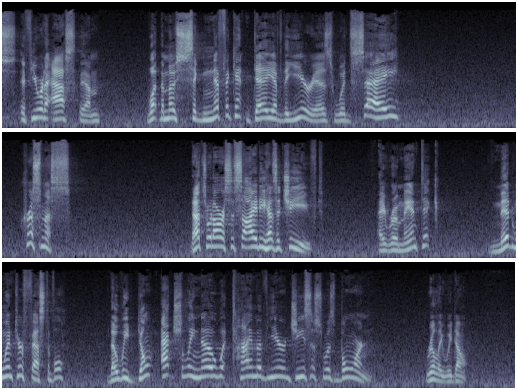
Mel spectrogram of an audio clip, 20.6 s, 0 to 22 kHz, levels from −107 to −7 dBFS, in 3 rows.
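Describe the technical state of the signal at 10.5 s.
At 10.5 s the signal is intact, with only the room's own background noise sitting about 26 dB below the speech.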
